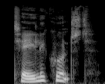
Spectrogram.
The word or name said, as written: talekunst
